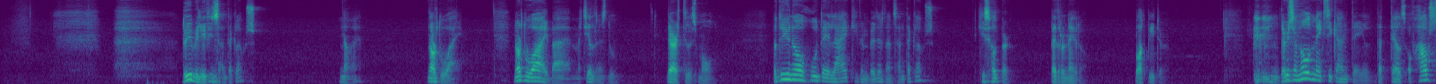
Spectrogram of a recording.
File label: English with regular accent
